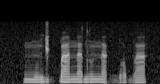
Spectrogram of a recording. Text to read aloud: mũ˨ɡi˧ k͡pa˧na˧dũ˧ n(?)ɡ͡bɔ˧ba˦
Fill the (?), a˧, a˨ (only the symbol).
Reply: a˧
